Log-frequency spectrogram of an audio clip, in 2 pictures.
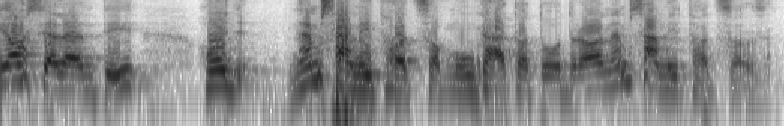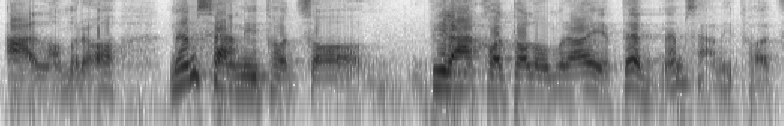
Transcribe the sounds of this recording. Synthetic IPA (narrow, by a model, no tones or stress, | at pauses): iɒst̪jɛlɛnt̪i | ho̞ɟnɛmsaːmiːt̪hɒt̪sɒmuŋkaːt̪ɒt̪oːd̪rɒnɛmsaːmiːt̪hɒt̪sɒ̰za̰ːlːɒ̰mrɒ̰nɛmsaːmiːt̪hɒt̪sɒ̰ | vilaːkhɒt̪ɒlo̞mrɒeːrt̪ɛdnʔɛmsa̰ːmḭːt̪hɒ̰t̪s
